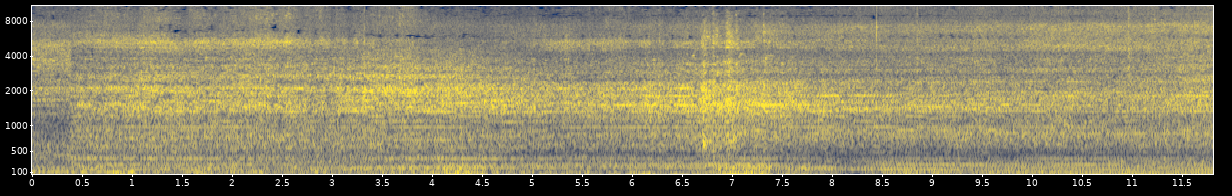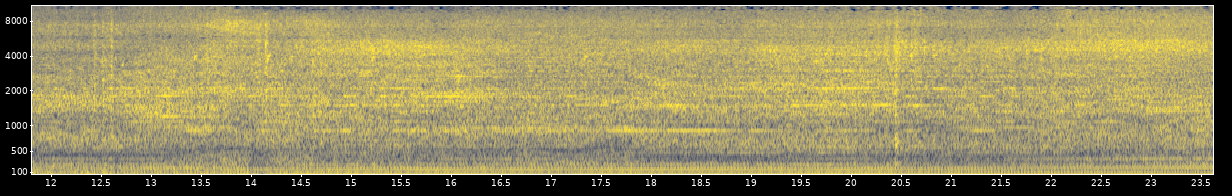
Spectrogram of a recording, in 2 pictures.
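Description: A lawn mower engine runs with a steady low drone.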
